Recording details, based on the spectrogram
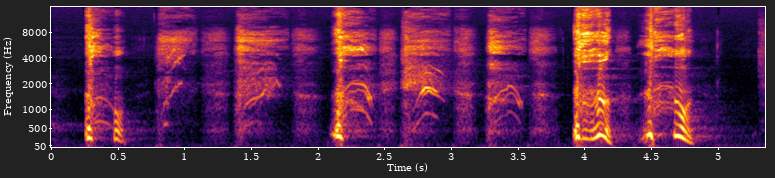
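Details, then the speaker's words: An adult actor's practised imitation of a wheezy cough (ಗೂರಲು ಕೆಮ್ಮು) for a film role, described as whistling during the cough: several harsh coughs with a whistling, wheezy quality between bursts. "ಈ whistle ಅವರು ಕೆಮ್ಮು ತಿರುವಾಗ ಆ whistle ಬರುವ ಹಾಗೆ practice ಮಾಡಿಕೊಂಡು ಬಿಟ್ಟಿದ್ದಾರೆ"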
